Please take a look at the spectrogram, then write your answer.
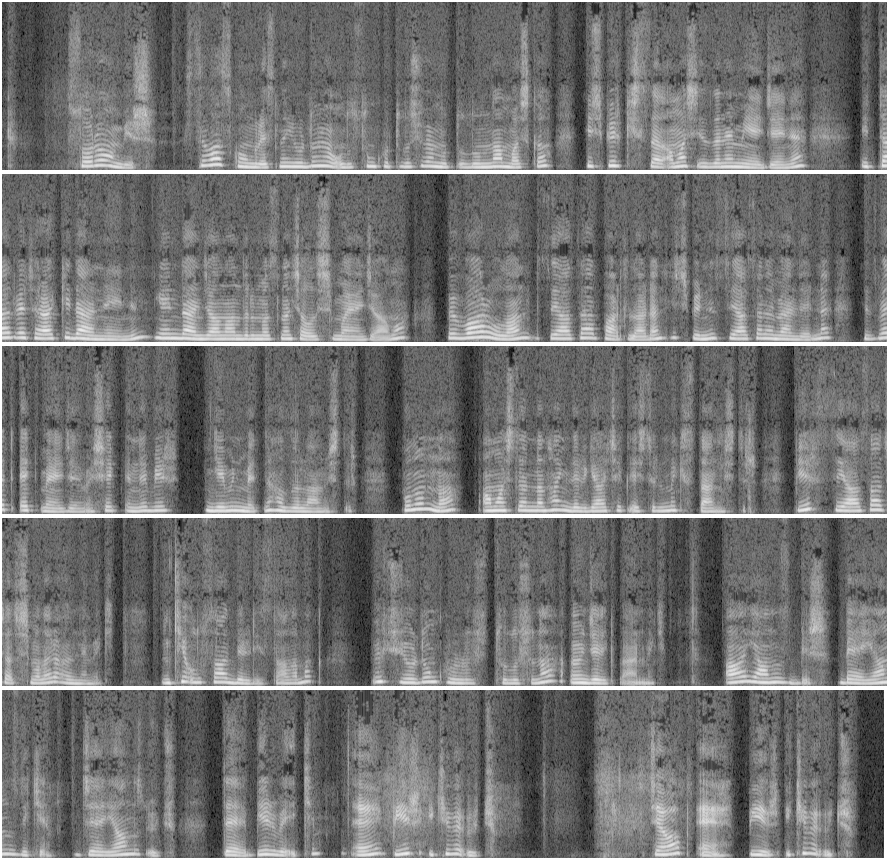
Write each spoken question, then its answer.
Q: Bununla amaçlarından hangileri gerçekleştirilmek istenmiştir?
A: Cevap E. 1, 2 ve 3.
